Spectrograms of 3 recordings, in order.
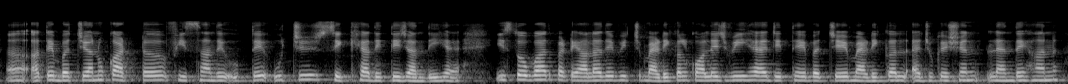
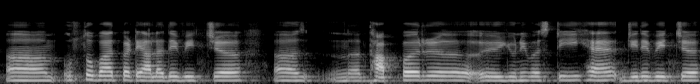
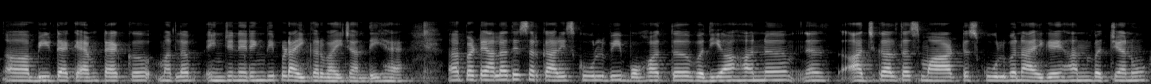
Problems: background sounds at intervals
